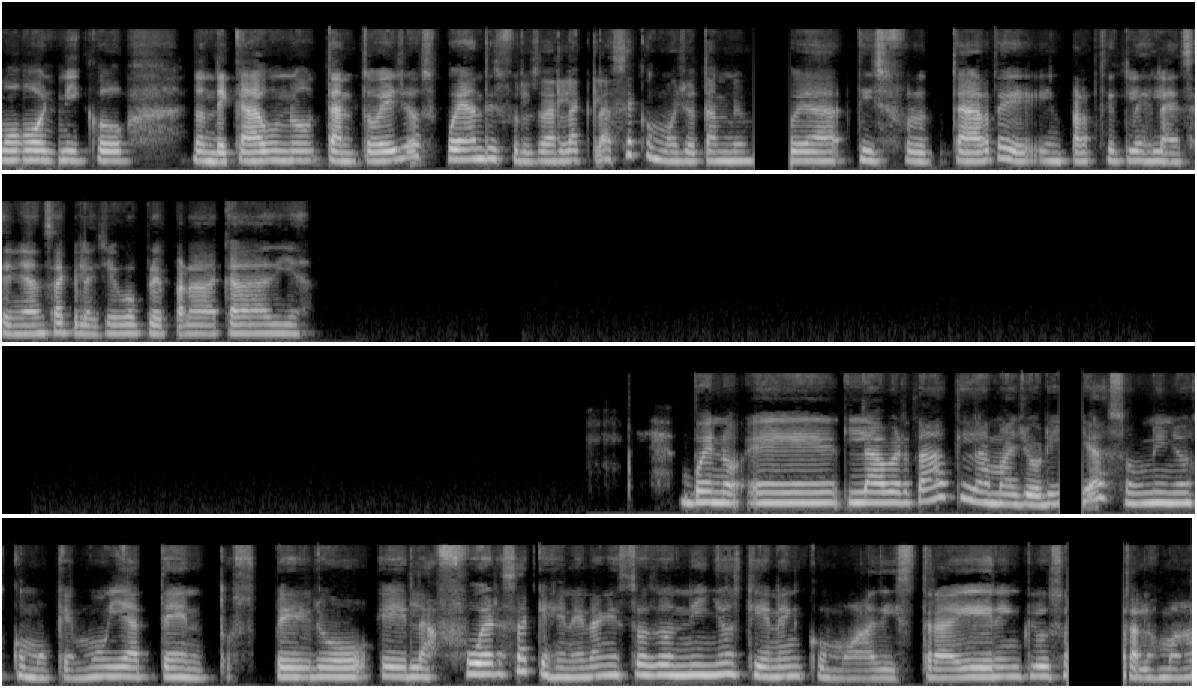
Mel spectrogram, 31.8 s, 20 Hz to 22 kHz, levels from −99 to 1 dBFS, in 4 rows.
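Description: Bluetooth stalls at 5.02, 11.20, 15.63, 22.96 and 30.97 s cut the speech to silence for about 0.24, 0.20, 0.48, 0.16 and 0.38 s before it resumes. The likely cause is a headphone buffer running dry while delayed packets were resent.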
